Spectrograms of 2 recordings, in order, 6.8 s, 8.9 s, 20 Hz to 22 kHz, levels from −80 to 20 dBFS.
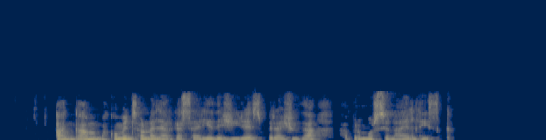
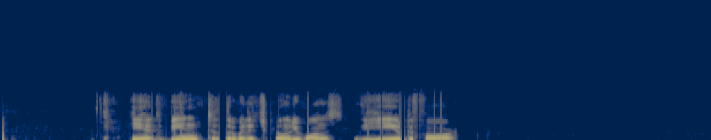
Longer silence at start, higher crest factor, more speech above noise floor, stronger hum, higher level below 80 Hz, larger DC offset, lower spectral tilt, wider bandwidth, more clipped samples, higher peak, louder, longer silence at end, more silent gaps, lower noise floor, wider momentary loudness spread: first, 0.7 s vs 0.05 s; about the same, 18 dB vs 16 dB; second, 42 dB vs 64 dB; neither; second, -60 dBFS vs -52 dBFS; neither; about the same, -5 dB/octave vs -6 dB/octave; about the same, 8 kHz vs 7.6 kHz; neither; second, -6 dBFS vs -2 dBFS; second, -23 LUFS vs -16 LUFS; second, 1.2 s vs 3.2 s; first, 4.20-4.25 s vs none; second, -65 dBFS vs -80 dBFS; first, 13 LU vs 10 LU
